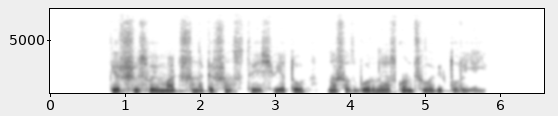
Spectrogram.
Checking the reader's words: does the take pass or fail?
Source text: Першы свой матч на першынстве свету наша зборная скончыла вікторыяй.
pass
